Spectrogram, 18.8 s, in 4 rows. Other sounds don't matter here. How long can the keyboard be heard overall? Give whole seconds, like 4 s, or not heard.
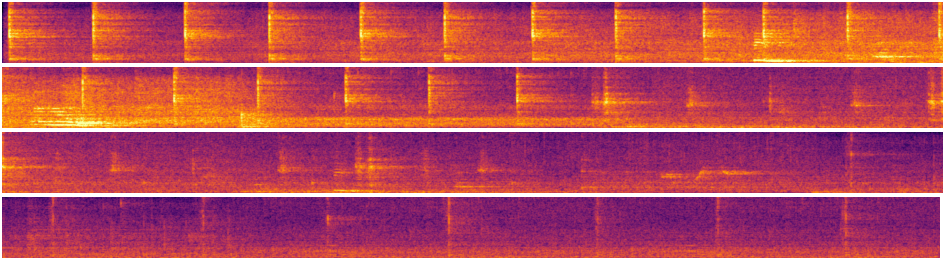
not heard.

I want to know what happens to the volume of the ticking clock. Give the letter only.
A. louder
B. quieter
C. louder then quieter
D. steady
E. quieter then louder
B.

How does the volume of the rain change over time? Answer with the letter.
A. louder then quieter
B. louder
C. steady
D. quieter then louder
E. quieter
A.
